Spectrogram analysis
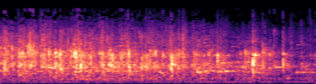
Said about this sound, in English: Well done. Do you want to give him a round of applause? Thanks, guys.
